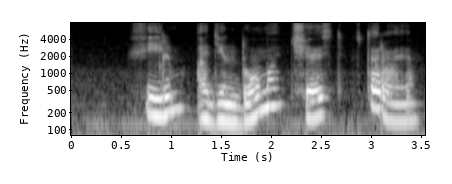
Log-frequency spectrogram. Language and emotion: Russian, neutral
